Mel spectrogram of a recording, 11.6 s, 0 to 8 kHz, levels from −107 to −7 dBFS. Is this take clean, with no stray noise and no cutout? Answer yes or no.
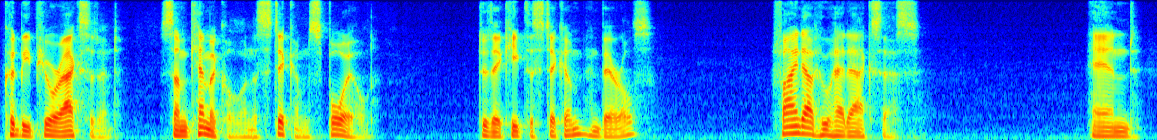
yes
